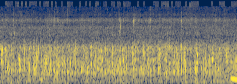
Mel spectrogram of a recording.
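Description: Plum chutney bubbles in a pot, a continuous soft crackling patter like light rain, steady and close with no voices.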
